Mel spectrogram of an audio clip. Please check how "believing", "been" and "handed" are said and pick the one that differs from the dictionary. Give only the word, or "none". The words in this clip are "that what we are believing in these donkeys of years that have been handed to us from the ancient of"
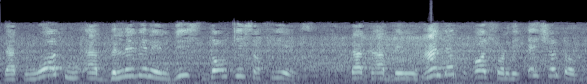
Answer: none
